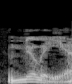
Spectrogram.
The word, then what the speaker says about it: Milley: All right, so anyway, the commander at Fort Hood is a gentleman named Mark Milley. I don't think it's Miley because there are two L's in it. I think it's pronounced Milley. Is it not? – Milley is, that's what I heard.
